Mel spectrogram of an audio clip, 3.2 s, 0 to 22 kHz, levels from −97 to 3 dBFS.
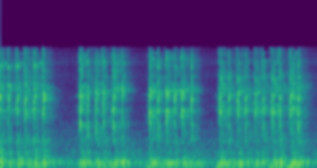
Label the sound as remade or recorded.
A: remade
